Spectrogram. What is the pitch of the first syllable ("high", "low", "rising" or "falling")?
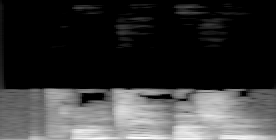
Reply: rising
